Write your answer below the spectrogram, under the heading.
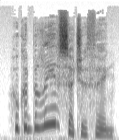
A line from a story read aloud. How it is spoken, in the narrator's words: I exclaimed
